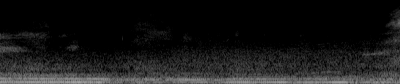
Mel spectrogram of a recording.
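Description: Low steady hum of a motor vehicle's engine, dropping in level after about a second and then lingering faintly, with a soft breathy hiss about a second and a half in.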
